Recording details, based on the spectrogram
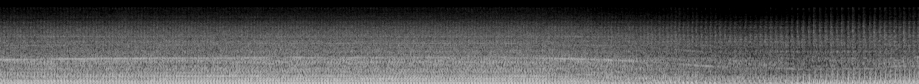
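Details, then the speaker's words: Baliy 3700W portable generator, unused for over a year, carburetor buildup, topped up with fresh stabilized gas: a low thrum that surges in eco mode and still runs rough with eco off. The owner suspects a weak original spark plug or bad gas. "so you guys can hear it it's surging on eco mode and even with eco off it's still running a little rough definitely running which is better than what it was doing"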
